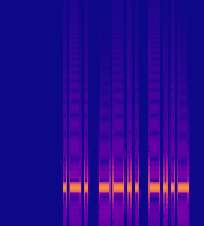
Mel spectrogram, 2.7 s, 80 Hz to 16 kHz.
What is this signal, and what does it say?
Morse code, heard as a keyed tone, about 25 wpm, 700 Hz. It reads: RZX
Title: USA Call Sign Postfixes - 3 Letters 25wpm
